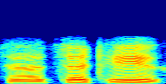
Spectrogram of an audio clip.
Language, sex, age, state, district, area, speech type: Kashmiri, male, 30-45, Jammu and Kashmir, Srinagar, urban, conversation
